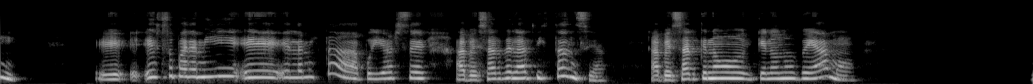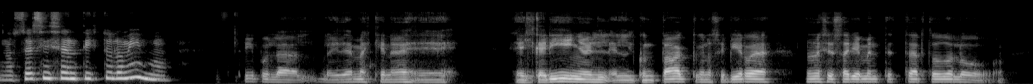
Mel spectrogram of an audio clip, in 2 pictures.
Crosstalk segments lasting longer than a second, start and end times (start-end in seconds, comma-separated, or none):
none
